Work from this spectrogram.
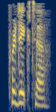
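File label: "predictor", English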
